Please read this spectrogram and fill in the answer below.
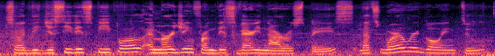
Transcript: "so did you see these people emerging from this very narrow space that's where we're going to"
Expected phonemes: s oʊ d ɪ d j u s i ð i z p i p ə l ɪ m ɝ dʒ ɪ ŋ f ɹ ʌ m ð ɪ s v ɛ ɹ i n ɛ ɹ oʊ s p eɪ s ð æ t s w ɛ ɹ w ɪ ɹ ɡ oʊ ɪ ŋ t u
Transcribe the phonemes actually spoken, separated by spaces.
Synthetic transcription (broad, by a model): s oʊ d ɪ d j u s i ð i s p i p ə l ɪ m ɝ dʒ ɪ ŋ f ɹ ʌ m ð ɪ s v ɛ ɹ i n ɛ ɹ oʊ s p eɪ s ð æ t s w ɛ ɹ w ɪ ɹ ɡ oʊ ɪ ŋ t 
